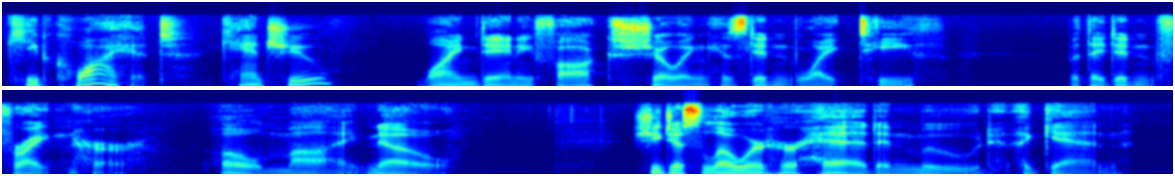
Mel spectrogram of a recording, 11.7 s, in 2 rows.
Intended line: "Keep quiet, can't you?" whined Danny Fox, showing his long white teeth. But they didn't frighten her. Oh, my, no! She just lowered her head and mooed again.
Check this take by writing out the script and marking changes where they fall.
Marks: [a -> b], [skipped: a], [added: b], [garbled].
"Keep quiet, can't you?" whined Danny Fox, showing his [long -> didn't] white teeth. But they didn't frighten her. Oh, my, no! She just lowered her head and mooed again.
